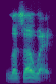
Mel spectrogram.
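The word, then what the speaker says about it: Lajoie: i've always been curious how to pronounce this name but it's nap la zoe yes it's fred it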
